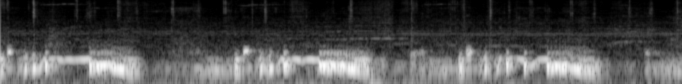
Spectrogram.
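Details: Black male pigeon in display, likely indoors: deep throaty rolling coos with warbling pulses, about three bursts separated by short pauses, each lasting roughly a second, with faint background hiss.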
